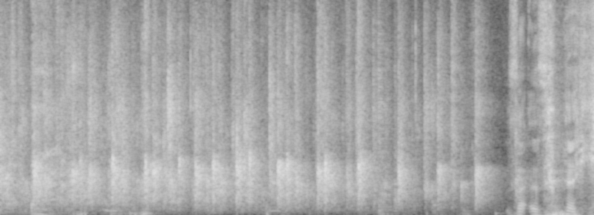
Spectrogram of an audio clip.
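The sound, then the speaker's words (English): An audience claps steadily for several seconds as a group of people sits down, a dense, crackling applause with voices murmuring and a few louder calls rising near the end. “Give them a round of applause as they're sitting there.”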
